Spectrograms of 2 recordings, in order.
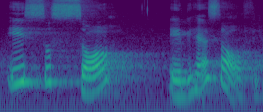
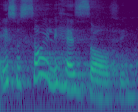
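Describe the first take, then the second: First: Isso stressed, slow and deliberate; slow emphatic stress. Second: Só stressed, even plain pace. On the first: Teacher showing students the emphasis on Isso. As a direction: lean hard on Isso, take it slowly. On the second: Teacher giving the students the second reading, stress on só. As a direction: put the weight on só, not Isso. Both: Shown as a demonstration. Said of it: "observe essa entonação daqui".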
